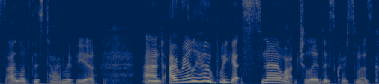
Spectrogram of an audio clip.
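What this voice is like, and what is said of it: English accent. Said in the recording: “I'm in England, by the way. I don't know if you could tell from my accent.”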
